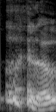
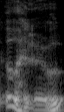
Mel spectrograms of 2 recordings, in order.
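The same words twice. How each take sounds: First: Lightly imitated royal lady, pitched up; Camilla. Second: Charles. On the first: Camilla bumps into them and says hello, lightly voiced. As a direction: raise it a little for her greeting. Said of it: "She goes". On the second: Retold or imitated. Charles returns Camilla's hello, quietly imitated. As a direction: answer her quietly in a mock royal voice. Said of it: "Like that".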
